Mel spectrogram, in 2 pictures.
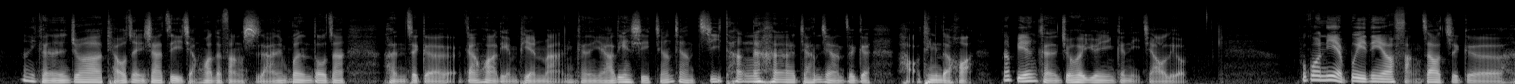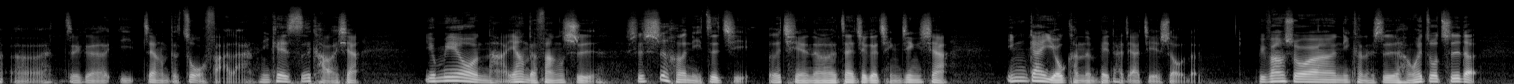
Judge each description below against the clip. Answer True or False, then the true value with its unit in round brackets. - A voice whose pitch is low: True (100 Hz)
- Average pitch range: True (4.7 semitones)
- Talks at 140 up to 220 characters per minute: False (280 characters per minute)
